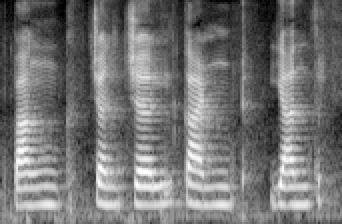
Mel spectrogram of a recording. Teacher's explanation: अनुस्वार का उच्चारण करते समय मुख से कम व नाक से अधिक आवाज़ आती है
